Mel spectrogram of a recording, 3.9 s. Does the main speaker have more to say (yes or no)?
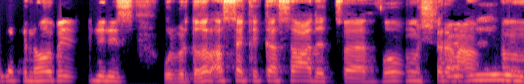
no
